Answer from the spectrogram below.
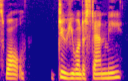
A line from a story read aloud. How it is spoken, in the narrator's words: He growls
